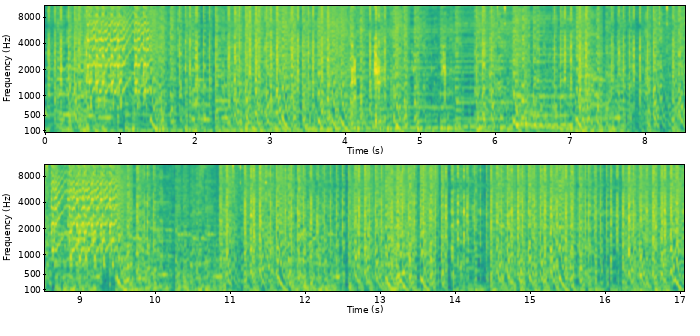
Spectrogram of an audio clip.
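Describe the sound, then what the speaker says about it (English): Rapid, continuous spray gun fire in Super C blasts away loudly over dense, layered game music and explosions. "I'm gonna get the spray gun again."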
